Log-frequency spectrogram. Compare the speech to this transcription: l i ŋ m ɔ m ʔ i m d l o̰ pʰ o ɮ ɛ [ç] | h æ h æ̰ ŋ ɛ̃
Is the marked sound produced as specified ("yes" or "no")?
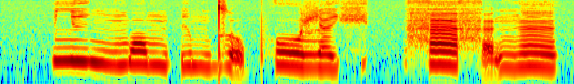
yes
